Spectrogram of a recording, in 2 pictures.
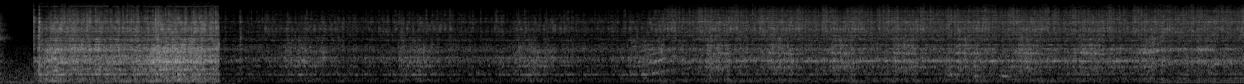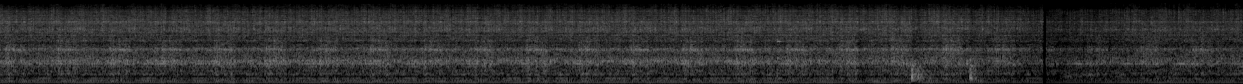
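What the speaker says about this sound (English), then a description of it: "I'll start mixing egg yolks now with sugar." Electric mixer whipping egg yolks with sugar in a bowl, a steady whirring motor drone with rattling beaters that runs continuously after a brief clatter at the start.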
